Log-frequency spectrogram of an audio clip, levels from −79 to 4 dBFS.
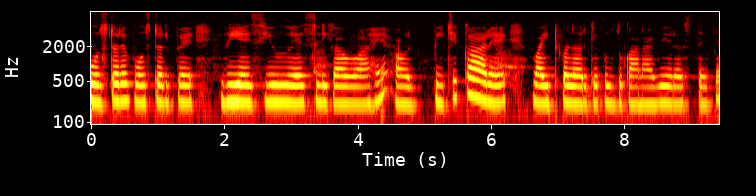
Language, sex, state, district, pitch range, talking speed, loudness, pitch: Hindi, female, Punjab, Kapurthala, 210-225 Hz, 145 wpm, -18 LUFS, 215 Hz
